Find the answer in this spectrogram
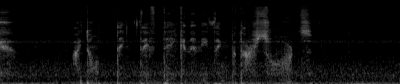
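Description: Whispered speech: a man's voice reading dialogue in a hushed, breathy whisper, in short phrases.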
